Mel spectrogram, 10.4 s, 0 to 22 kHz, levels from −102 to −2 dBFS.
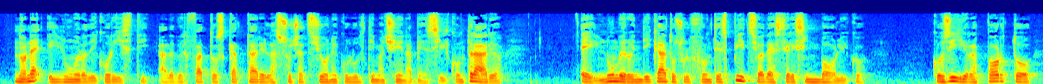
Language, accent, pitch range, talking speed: Italian, native, 110-145 Hz, 165 wpm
